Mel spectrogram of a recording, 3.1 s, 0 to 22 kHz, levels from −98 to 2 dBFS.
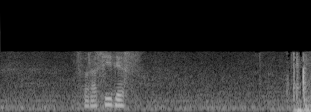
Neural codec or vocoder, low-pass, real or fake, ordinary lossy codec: none; 7.2 kHz; real; AAC, 16 kbps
